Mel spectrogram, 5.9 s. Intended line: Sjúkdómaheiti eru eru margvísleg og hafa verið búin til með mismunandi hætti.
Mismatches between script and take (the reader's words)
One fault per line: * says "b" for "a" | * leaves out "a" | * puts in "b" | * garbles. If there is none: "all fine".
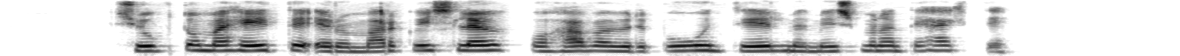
* leaves out "eru"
